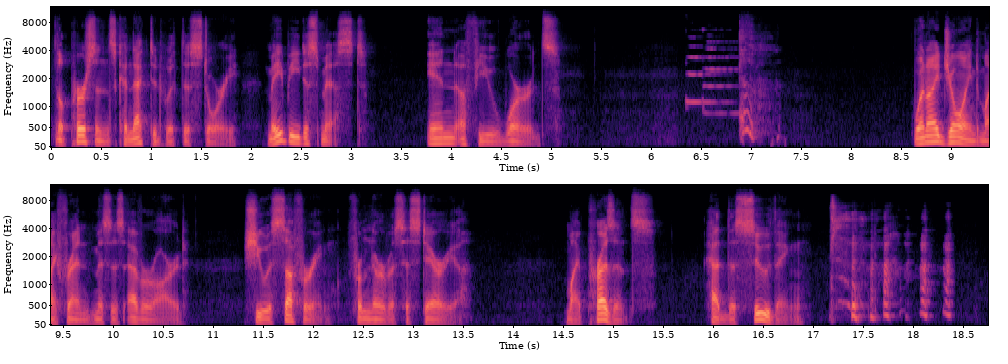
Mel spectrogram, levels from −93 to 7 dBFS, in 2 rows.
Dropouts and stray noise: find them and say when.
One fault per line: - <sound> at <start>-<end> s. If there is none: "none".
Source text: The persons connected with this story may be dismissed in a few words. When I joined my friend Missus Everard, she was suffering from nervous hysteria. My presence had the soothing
- cough at 6.3-7.4 s
- laugh at 17.2-18.4 s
